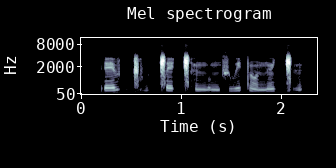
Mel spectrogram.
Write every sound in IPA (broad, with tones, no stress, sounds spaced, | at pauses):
ɾ ɛ˨˦ v ɡ͡ǁ u˨˦ ǁ ɛ˨˦ ǁʰ ə̃˩ ŋ o˩ ŋ ʃ u˨˦ e̯ t ɔ̃˩ n ə̃˨˦ e̯ ɡ͡ǁ ə̃˩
